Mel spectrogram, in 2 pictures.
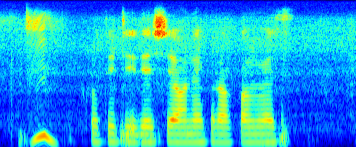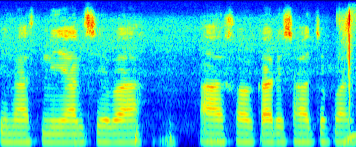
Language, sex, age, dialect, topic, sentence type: Bengali, male, 18-24, Northern/Varendri, banking, statement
